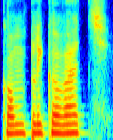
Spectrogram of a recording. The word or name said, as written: komplikovať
